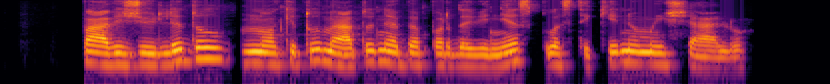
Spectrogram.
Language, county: Lithuanian, Kaunas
